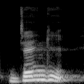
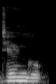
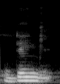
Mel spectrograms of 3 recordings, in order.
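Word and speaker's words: dengue: নিয়ে কথা বলব যে শব্দগুলো সাধারণত আমরা ভুল উচ্চারণ করে থাকি এর মধ্যে প্রথম হচ্ছে ডেঙ্গি আপনারা স্ক্রিনে দেখতে পাচ্ছেন যে শব্দটা সেটাকে আমরা অনেকেই বলি ডেঙ্গু আসলে এটার সঠিক প্রোনাউন্সিয়েশন হচ্ছে ডেঙ্গি এটা হচ্ছে ডেঙ্গি নাম্বার টু হচ্ছে ডিলিট এই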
